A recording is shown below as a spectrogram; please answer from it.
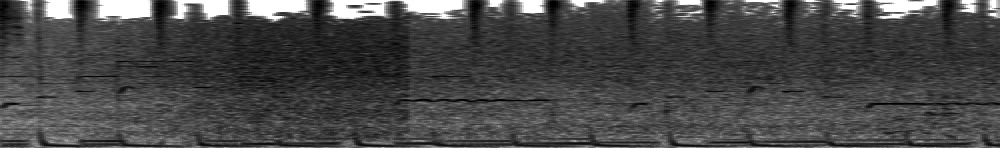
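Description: Batlag Falls, a waterfall near Rana Falls, pours with a loud, constant rush of falling water, while a faint rhythmic thumping and tones sit underneath.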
